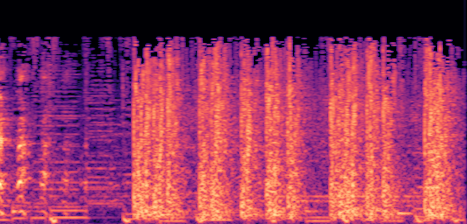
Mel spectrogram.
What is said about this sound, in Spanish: Pues entonces, esta es doble celebración. ¡Papi, tira los petardos! Ahorita los tiro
